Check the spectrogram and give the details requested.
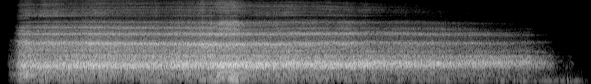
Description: breath female exhale heavy scratch

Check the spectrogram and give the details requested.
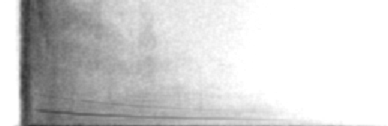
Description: shot

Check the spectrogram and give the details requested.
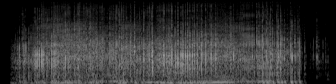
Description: leather creak long medium

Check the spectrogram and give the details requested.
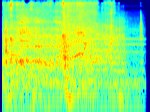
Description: machine burst

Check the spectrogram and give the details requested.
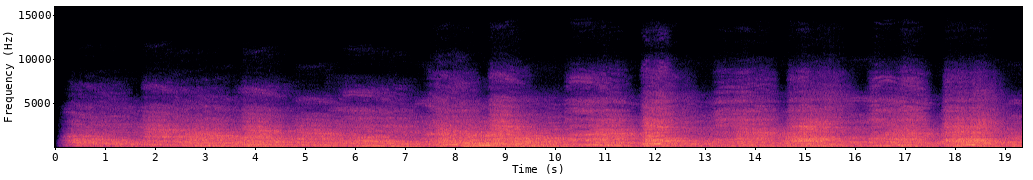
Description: demon breath loop

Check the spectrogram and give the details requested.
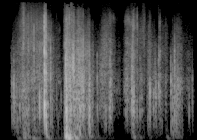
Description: envelope swap medium

